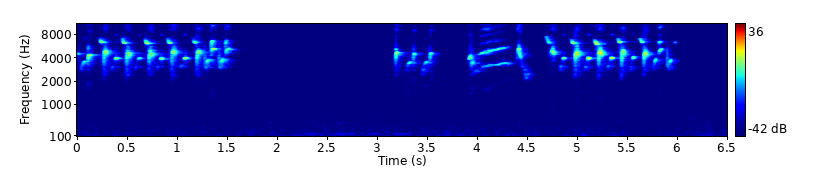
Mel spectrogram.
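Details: European goldfinch singing: bursts of fast, liquid twittering and tinkling notes high in pitch, the longest lasting about a second and a half, separated by short pauses, with a clean quiet background.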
